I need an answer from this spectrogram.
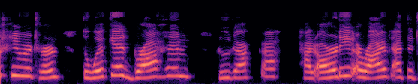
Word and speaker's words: Jujaka: And the name, we pronounce Susaka Pona, right? But the real name is Jujaka, okay?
